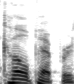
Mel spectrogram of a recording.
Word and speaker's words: Culpeper: Stevens's Episcopal Church in Co pepper Virginia Co pepper right is that the how I pronounce it yeah that's correct what what's in Co pepper tell me like what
